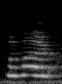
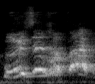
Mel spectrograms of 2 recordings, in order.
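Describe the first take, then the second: First: Said in the usual way. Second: High, loud repeat of the request; much higher and louder repeat; insistent shout. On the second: Real, not acted. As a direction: yell it the second time, insisting.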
